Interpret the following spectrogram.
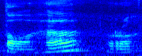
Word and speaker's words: Taharah: Ni cara bacanya Taharah.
